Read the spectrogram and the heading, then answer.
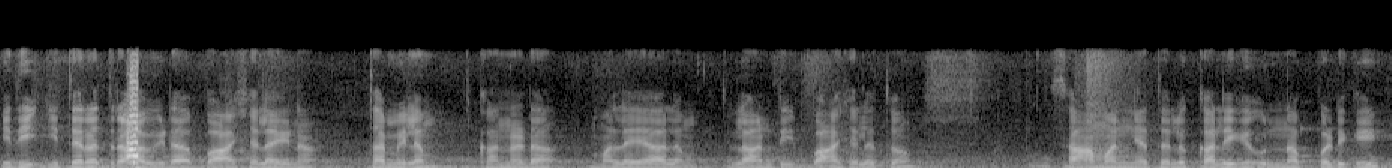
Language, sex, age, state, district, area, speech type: Telugu, male, 18-30, Telangana, Wanaparthy, urban, spontaneous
